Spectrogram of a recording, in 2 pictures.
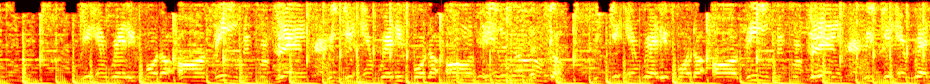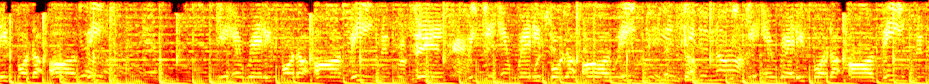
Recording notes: TNTSuperfantastic Conference Call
